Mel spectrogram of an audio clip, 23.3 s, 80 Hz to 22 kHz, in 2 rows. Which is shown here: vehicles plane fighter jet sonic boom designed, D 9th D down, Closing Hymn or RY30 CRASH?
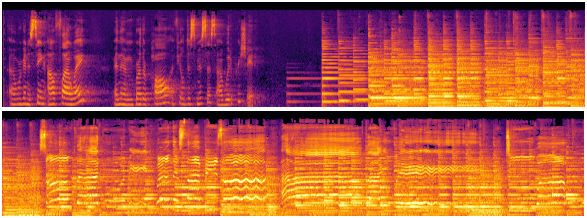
Closing Hymn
